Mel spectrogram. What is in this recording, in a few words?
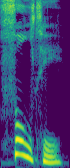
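"faulty", English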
